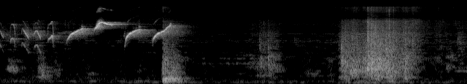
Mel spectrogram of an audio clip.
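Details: Series of quick, high, upward-sweeping chirps from a cinereous tit lure recording, followed by a loud rustling burst of noise.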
